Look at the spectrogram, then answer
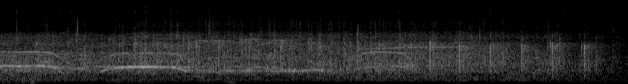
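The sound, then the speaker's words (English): Steady audience applause at an Easter church service at Christ the King, a dense wash of many hands clapping for several seconds, with a few brief whoops and tonal cheers rising above it and no one speaking. “If I knew people would clap, I would have lifted my game a long time ago.”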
